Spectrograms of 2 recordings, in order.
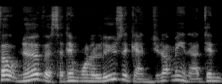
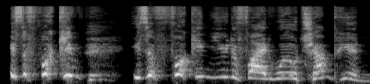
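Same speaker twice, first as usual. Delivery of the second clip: high, loud incredulous outburst; indignant retort; 13 semitones higher, 8 dB louder than usual. Retold or imitated. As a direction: protest in disbelief, pitch leaping way up. Indignant retort to an online comment.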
